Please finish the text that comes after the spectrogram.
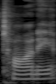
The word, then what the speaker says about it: Taney: And, just so you know, it's it's spelled Taney to Y, and it's pronounced Tawney.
